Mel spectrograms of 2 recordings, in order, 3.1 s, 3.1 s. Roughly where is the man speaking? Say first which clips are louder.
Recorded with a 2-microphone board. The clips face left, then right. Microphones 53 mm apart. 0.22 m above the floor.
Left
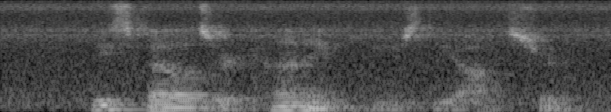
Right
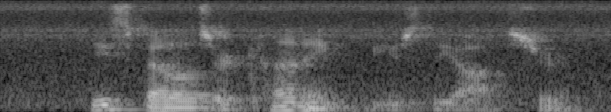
Right 4 dB; right.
